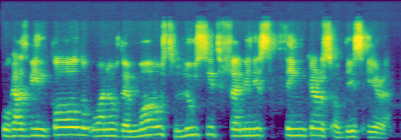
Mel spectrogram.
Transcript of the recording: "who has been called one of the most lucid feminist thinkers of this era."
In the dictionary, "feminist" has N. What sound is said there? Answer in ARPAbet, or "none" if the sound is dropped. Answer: N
